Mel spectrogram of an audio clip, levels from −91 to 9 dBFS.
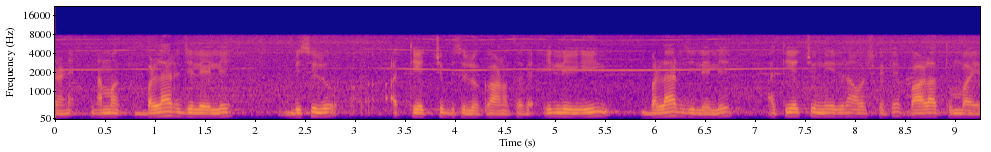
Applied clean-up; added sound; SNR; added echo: none; Sawing; 10 dB; none.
